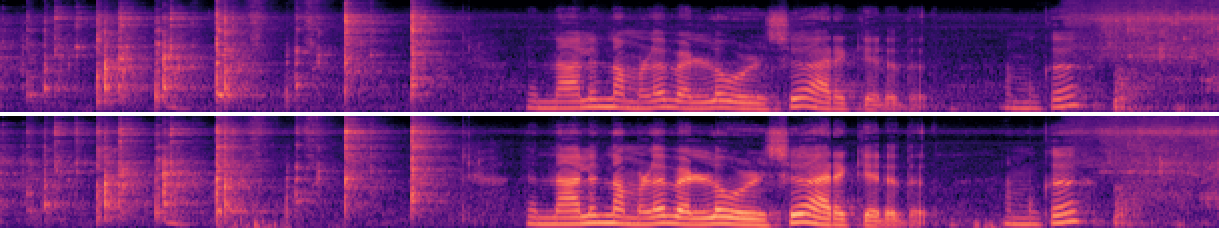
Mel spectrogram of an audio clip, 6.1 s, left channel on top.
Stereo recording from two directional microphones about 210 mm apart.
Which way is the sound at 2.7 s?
30° right (ahead or behind).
